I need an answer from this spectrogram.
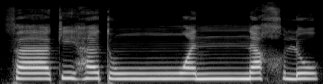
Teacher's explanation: کلمت والنخل واو حروف الادغام بغنہ میں سے ہے اور ادغام کا معنی ہے حرف کو حرف میں داخل کرنا. تو ہم یہ تنوین کو واو میں ملا کے غنہ اور تشدید کے ساتھ یہ حکم کو ادا کریں گے · کلمت النخل میں حرف نون پہ تشدید ہے تو ہمیں 2 حرف کے برابر نون کو پڑھنا ہے کیونکہ تشدید کی اصلیت 2 حرف ہے.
